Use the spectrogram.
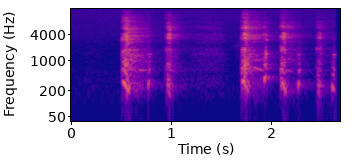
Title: Bad cough with mama.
